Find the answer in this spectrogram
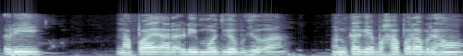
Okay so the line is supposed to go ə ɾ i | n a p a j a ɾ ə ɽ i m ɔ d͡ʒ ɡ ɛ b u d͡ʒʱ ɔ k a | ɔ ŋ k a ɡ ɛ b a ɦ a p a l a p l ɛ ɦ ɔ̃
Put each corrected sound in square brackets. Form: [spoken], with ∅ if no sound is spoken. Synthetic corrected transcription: ə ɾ i | n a p a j a ɾ ə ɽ i m ɔ d͡ʒ ɡ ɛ b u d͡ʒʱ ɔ [ʔ] a | ɔ [n] k a ɡ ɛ b a ɦ a p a [ɾ] a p [ɾ] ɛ ɦ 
